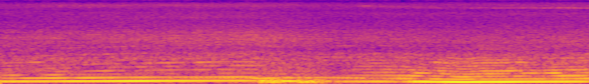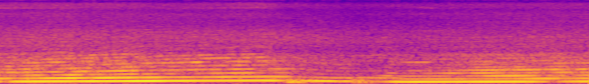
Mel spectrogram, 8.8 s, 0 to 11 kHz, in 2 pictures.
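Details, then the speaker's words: Supercharged 1998 Honda Prelude (Jackson Racing supercharger) on dyno: repeated clean rising pulls with no stumble, big power jump back to factory level, about 159 to the tire; running rich in VTEC. Normal acceleration under load. "I heard a big kick. See what that did there? He's climbing. Climb. Oh, that was a big jump. Big, big jump. Now we're back to factory power."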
